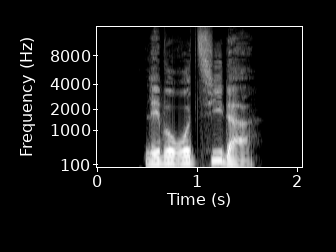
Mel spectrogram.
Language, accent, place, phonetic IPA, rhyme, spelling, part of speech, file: German, Germany, Berlin, [ˌleːvuʁoˈt͡siːdɐ], -iːdɐ, levurozider, adjective, De-levurozider.ogg
- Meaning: inflection of levurozid: 1. strong/mixed nominative masculine singular 2. strong genitive/dative feminine singular 3. strong genitive plural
